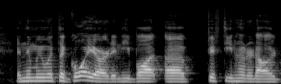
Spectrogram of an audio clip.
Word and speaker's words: Goyard: don't really love that you pronounced goyard like goer like that that's not really what I'm looking for how would you pronounce it goyard it's goyard it's like Gogurt it's goyard it's not goard goyard oh I'm going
